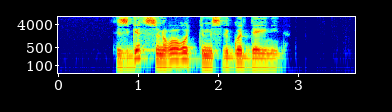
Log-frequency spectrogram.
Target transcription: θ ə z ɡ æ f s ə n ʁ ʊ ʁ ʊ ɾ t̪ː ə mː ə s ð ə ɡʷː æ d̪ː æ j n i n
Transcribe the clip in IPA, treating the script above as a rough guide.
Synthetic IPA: θ ə z ɡ æ θ s ə n ʁ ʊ ʁ ʊ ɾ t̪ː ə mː ə s ð ə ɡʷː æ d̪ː æ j n i n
